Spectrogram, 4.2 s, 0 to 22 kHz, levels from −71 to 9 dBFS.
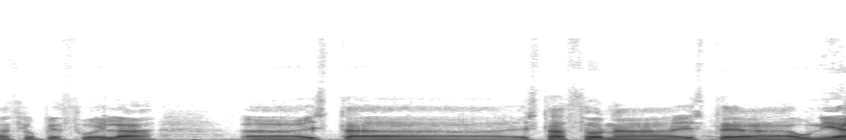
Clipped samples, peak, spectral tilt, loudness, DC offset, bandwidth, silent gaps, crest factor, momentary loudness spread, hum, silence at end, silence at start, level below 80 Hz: under 0.1%; 0 dBFS; -7.5 dB/octave; -20 LUFS; under 0.1%; 12.5 kHz; none; 18 dB; 9 LU; none; 0 s; 0 s; -42 dBFS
